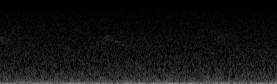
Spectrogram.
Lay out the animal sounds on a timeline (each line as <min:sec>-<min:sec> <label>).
0:00.0-0:02.8 Red-eyed Vireo (Vireo olivaceus)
